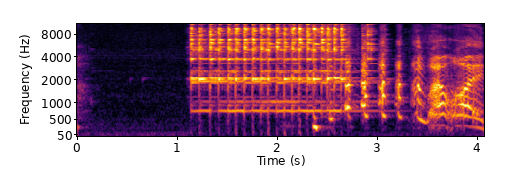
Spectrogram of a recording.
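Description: A cowbell rung rapidly, many quick strikes in a row for about two seconds, starting about a second in. Laughing and talking come in over its last part.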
